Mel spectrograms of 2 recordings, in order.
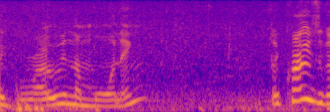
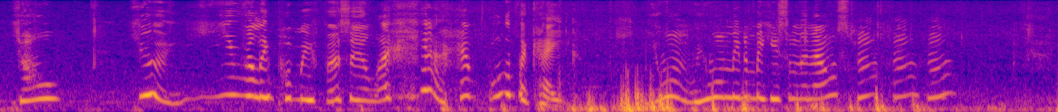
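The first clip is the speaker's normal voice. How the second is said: high, coaxing offers, pitched up; doting God voice; 6 semitones higher than usual. Pretend. God coaxing a devoted believer with food, high and doting. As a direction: fuss over them like a doting host.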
